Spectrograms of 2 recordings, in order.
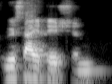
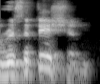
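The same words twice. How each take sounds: First: The second vowel is an eye diphthong. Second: The second vowel is a short schwa. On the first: The speaker calls it wrong. "not recitation" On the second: The speaker calls it right. "noun recitation"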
